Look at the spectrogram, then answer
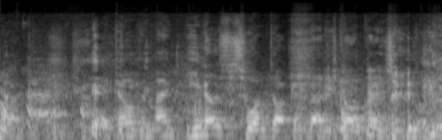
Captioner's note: laughter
